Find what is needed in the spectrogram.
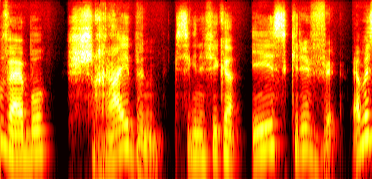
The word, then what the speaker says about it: schreiben: Presta bastante atenção agora nos sons que nós temos na palavra schreiben. Primeiro, temos um som bem forte de sh. Depois, aquele som de R lá da garganta.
